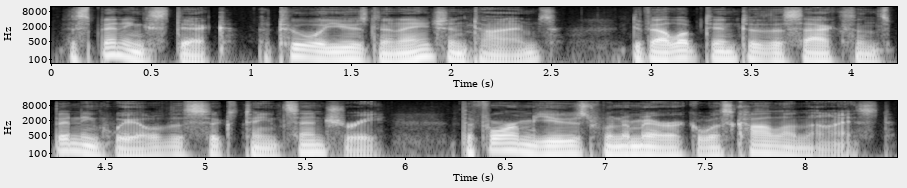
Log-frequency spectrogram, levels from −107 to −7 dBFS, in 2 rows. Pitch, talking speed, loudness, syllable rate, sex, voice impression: 90 Hz, 185 wpm, -18 LUFS, 5.9 syllables/s, male, very masculine, very adult-like, slightly thick, cool, sincere, slightly calm, slightly friendly, slightly elegant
